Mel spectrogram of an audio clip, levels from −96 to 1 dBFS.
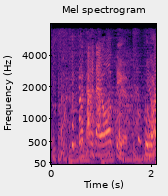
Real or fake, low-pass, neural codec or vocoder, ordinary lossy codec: real; 7.2 kHz; none; MP3, 48 kbps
